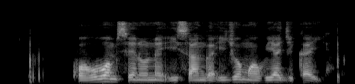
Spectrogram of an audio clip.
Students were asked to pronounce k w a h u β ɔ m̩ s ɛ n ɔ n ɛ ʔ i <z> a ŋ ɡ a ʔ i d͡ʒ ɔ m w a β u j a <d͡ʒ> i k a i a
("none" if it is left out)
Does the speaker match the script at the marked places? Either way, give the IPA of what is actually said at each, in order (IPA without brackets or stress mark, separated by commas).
s, d͡ʒ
